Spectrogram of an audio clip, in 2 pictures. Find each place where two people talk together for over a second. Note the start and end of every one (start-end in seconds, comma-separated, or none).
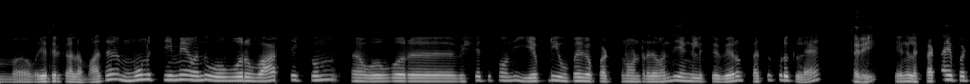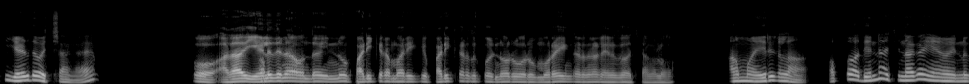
none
